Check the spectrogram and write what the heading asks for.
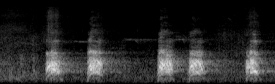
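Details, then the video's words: Aamu Tähti, a four-year-old female Finnish Spitz in heat, barks after finding a squirrel in the Sisjön nature reserve outside Göteborg, Sweden, early morning on April 17, 2020. Five sharp, short barks come in quick, uneven bursts over about two seconds. "Finnish Spitz finds squirrel"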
